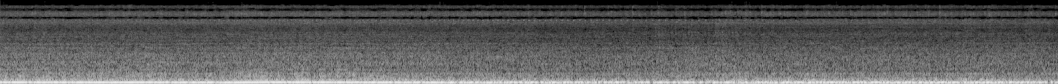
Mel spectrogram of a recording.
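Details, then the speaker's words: Chevrolet Bel Air V8 after setting timing to 12 degrees advance at 900 rpm, on two-year-old fuel and nearly out of gas, heard at the driver side exhaust: deep idle lopes and wavers as if about to stall; rough idle, cause not confirmed. "actually it sounds better now that i adjusted the timing and quite a bit better it sounds about the same sounds like it's going to stall too"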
